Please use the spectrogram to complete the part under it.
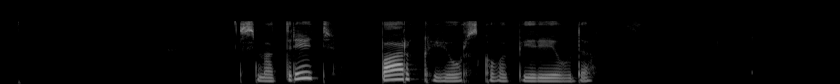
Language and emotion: Russian, sad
